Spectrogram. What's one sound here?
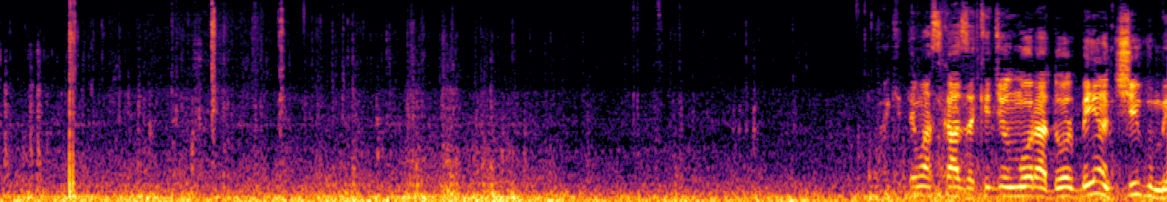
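A vehicle rumbles steadily along a bumpy dirt road.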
